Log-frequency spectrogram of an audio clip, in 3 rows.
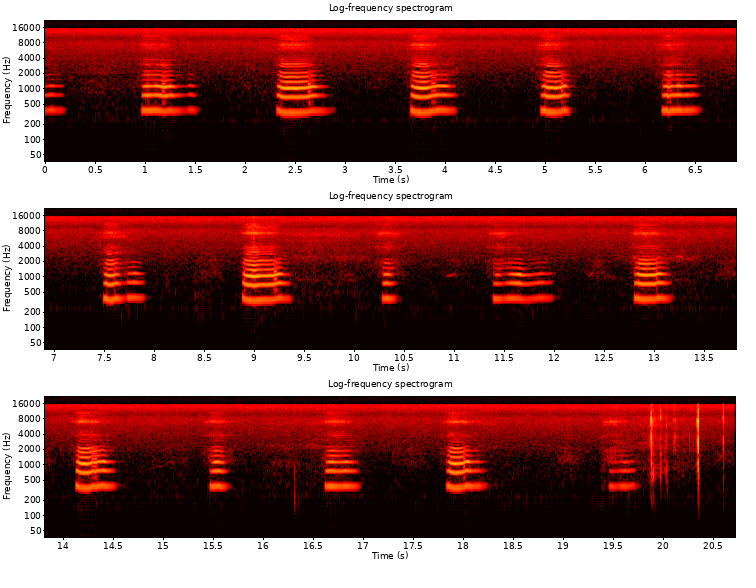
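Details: Sleeping child snoring: soft, regular, humming snores about 45 times a minute; a harmless snore.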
